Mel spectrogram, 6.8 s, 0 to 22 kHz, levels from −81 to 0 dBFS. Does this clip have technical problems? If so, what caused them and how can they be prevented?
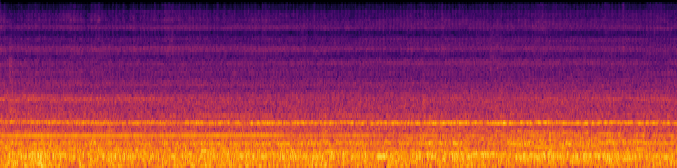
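No, nothing in this recording of sounds stood out as a technical problem on listening, so there is nothing here that needs preventing.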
